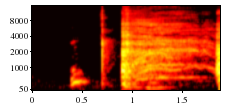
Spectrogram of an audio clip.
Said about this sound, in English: Sorry, I burped as soon as I started.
